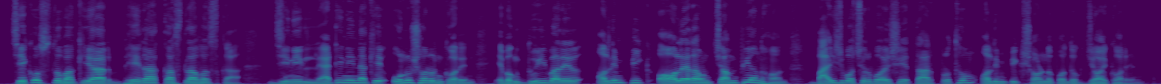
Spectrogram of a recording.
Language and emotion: Bengali, neutral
